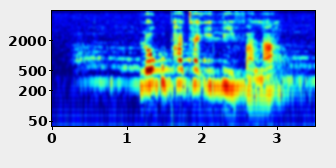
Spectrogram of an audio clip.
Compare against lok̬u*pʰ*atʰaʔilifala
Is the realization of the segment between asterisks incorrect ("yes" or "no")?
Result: no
